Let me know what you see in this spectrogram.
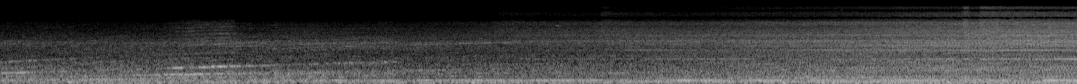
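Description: Electric suburban trains. One pulls away with its traction motors whining up in pitch over a steady hum, then a Comeng train runs in on the adjacent track and its running noise grows louder near the end as it passes close.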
